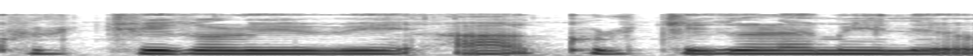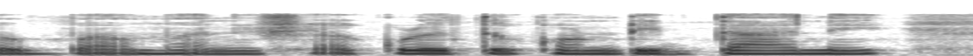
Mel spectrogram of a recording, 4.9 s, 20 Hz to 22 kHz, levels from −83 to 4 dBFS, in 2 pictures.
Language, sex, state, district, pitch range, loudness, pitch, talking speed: Kannada, female, Karnataka, Bidar, 210-220 Hz, -18 LUFS, 215 Hz, 100 wpm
